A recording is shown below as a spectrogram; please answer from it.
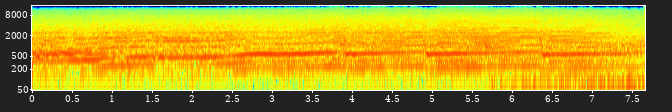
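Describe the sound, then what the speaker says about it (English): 1996 Formula 1 cars accelerating away from the race start, loud screaming engines climbing in pitch through repeated gear changes, a dense continuous roar close by. "Villeneuve makes a near-perfect getaway to jump straight into the lead"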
